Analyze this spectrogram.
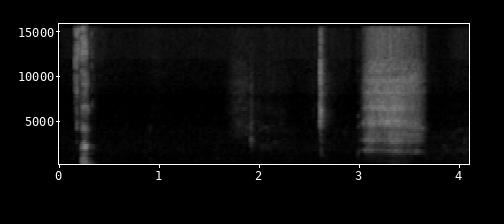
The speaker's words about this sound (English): Hold on, I need to take a sip.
